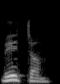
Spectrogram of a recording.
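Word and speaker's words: Witam: It's actually spelled with a W, but yes, Vitam.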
